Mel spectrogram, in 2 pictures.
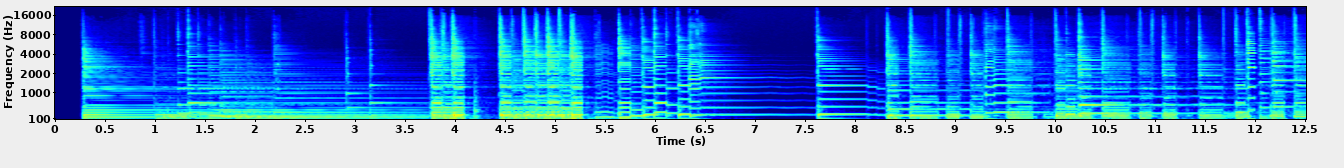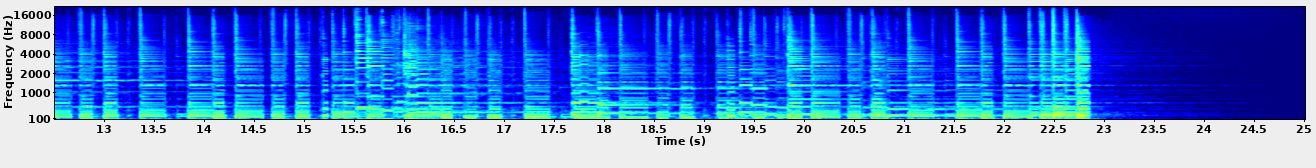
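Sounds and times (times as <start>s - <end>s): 
nylon guitar: 0.3s - 23.5s.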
